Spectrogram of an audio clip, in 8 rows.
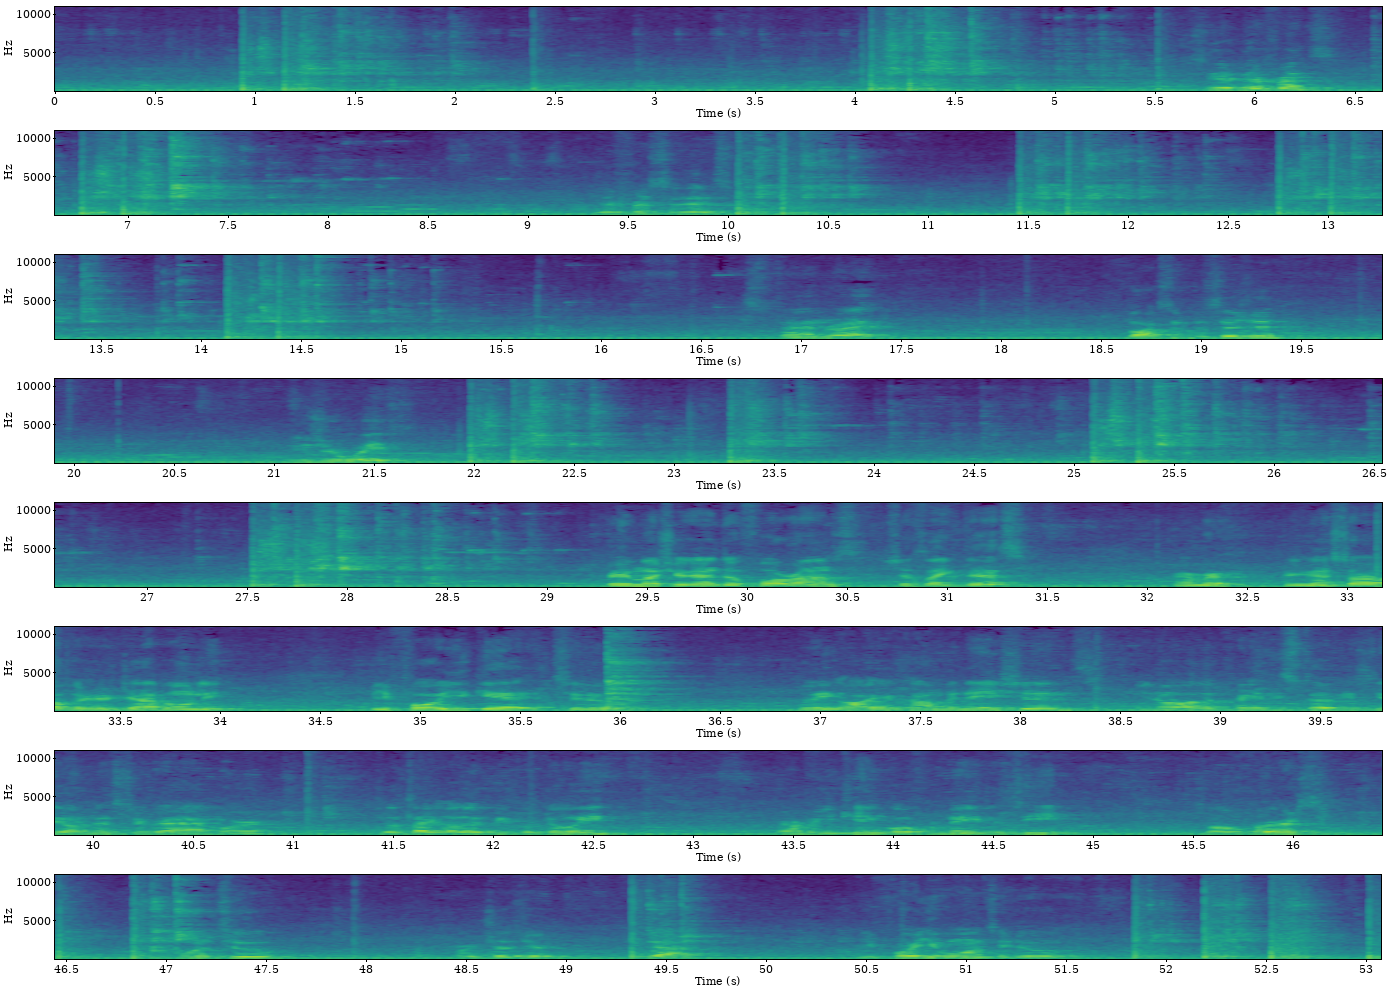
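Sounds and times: gloved punches on heavy bag: 0:00.9 - 0:01.5, 0:04.0 - 0:04.6, 0:06.7 - 0:07.3, 0:11.4 - 0:12.0, 0:14.1 - 0:14.7, 0:22.0 - 0:22.5, 0:23.2 - 0:23.6, 0:51.8 - 0:53.0.

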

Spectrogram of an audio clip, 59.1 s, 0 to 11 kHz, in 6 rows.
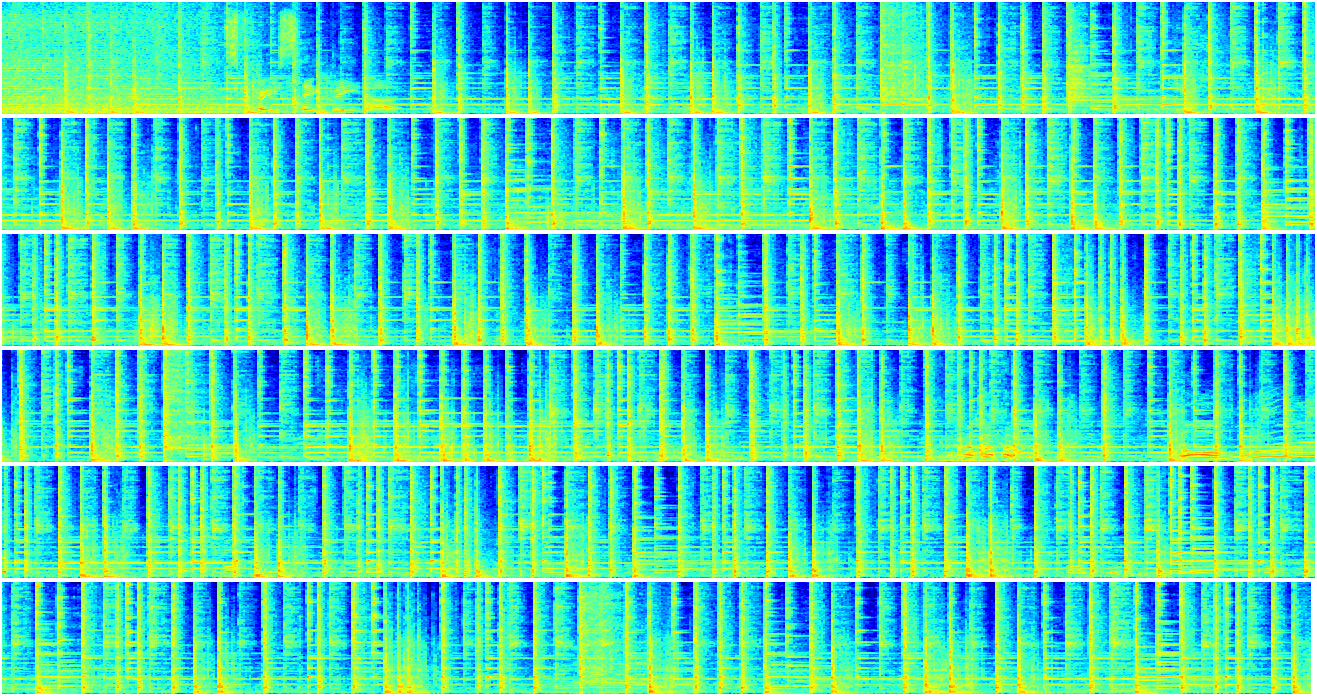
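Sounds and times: bucket drum thumps: 0:52.0 - 0:52.6.

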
